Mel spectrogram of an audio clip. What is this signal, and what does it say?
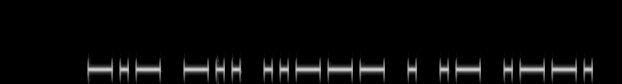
Morse code, heard as a keyed tone, about 16 wpm, 700 Hz. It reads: KD2EAP
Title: USA Call Signs - 6 Characters - Repeated 2x - 15wpm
